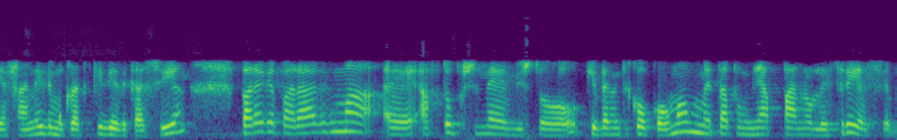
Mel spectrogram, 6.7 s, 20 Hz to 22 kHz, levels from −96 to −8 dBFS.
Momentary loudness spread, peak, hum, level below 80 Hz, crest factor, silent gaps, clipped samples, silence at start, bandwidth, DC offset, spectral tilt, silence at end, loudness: 3 LU; -6 dBFS; none; -76 dBFS; 20 dB; none; under 0.1%; 0 s; 3.9 kHz; under 0.1%; -6.5 dB/octave; 0 s; -26 LUFS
